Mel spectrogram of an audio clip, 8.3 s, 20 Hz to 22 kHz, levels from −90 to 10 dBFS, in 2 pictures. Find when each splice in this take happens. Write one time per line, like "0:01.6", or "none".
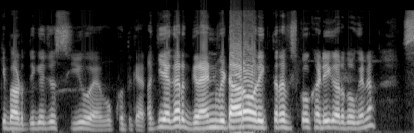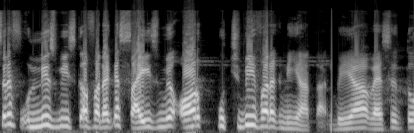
0:01.5
0:07.3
